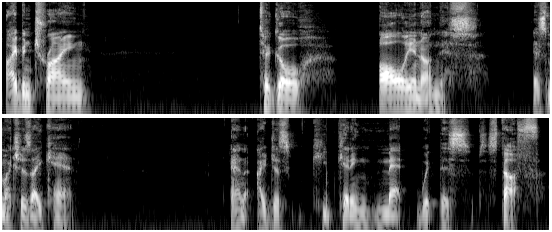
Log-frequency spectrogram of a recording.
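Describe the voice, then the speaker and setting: A man acts out a frustrated boyfriend with a very low, husky voice. He speaks in halting, everyday phrases, as one side of an intimate audio roleplay argument with his partner. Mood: exasperated, defensive.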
